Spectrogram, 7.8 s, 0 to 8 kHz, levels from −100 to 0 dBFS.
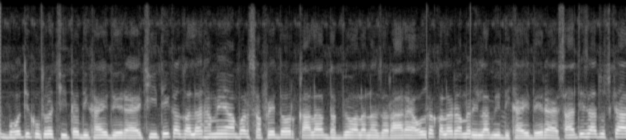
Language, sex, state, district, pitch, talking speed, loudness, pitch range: Hindi, male, Jharkhand, Jamtara, 160 Hz, 285 wpm, -15 LUFS, 150-185 Hz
